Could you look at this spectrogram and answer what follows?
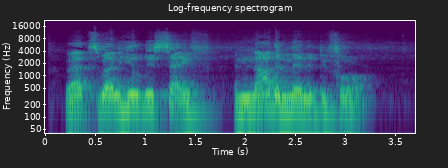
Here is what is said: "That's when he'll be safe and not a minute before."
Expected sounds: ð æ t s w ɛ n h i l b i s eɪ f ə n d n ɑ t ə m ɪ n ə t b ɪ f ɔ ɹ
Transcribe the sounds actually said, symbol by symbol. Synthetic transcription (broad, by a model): ð æ t s w ɛ n h i l b i s eɪ f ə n n ɑ t ə m ɪ n ə t b ɪ f ɔ ɹ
